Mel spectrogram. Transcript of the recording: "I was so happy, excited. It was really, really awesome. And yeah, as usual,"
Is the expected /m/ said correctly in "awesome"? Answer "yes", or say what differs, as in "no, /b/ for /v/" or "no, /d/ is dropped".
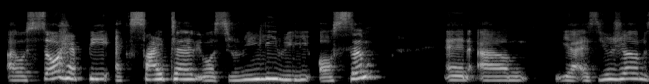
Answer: yes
